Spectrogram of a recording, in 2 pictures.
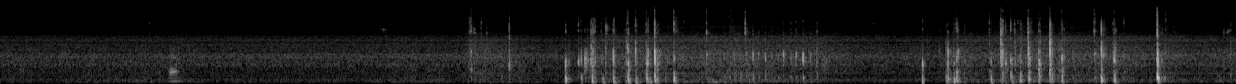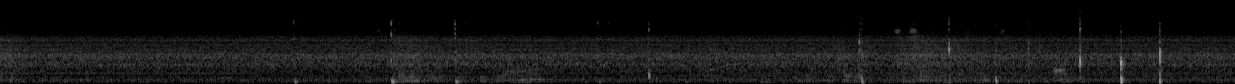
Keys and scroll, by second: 5.8 shift+e, 6.7 o, 7.1 BackSpace, 9.4-11.1 typing, 11.5 Return.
